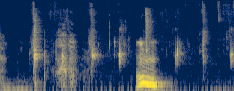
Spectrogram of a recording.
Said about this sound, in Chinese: 你们是不是听到老师发出奇怪的喘息声响啊？这是老师在努力呼吸呢。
